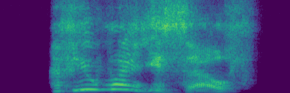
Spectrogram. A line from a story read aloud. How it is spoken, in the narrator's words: She exclaimed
